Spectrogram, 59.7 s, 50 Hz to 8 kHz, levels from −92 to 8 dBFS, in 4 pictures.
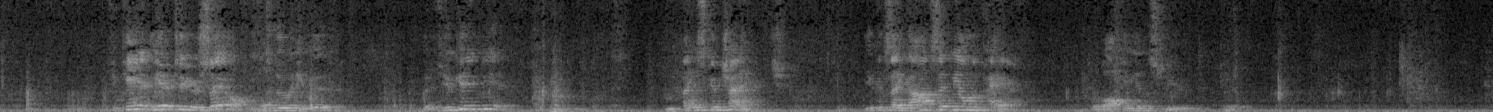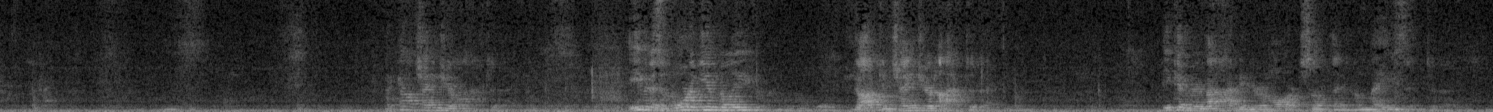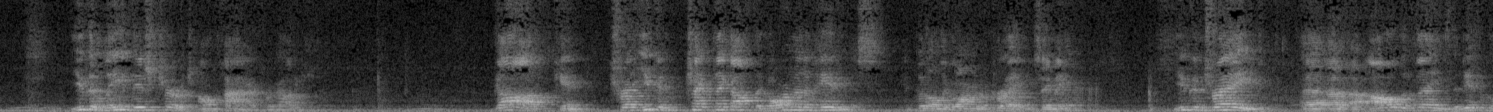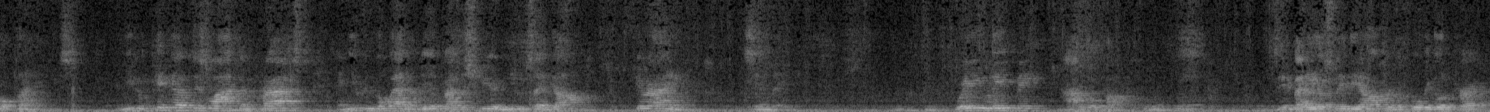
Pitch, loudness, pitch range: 155 Hz, -27 LUFS, 130-200 Hz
